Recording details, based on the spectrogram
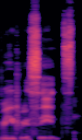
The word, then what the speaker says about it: read receipts: So today we're launching a new segment called Red Receipts. – I want to see the receipts. – Wait, Madison, no, it's read receipts. It's pronounced read receipts.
